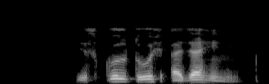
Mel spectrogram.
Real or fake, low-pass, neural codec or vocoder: real; 5.4 kHz; none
